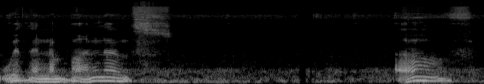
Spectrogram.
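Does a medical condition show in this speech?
Yes: cerebral palsy.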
